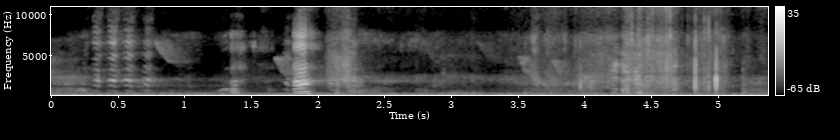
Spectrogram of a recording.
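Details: Black Bengal goat kept for farming, giving short wavering bleats early on and a brief, louder bleat near the two-second mark, amid scattered clicks, knocks and steady low background rumble.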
